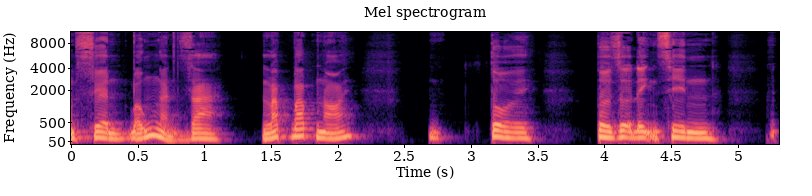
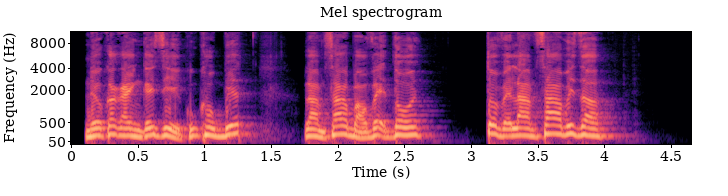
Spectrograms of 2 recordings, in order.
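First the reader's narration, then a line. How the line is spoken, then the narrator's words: Agitated, loud, demanding. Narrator (Vietnamese): Nhâm Xuyên có chút không khống chế được, lớn tiếng truy hỏi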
